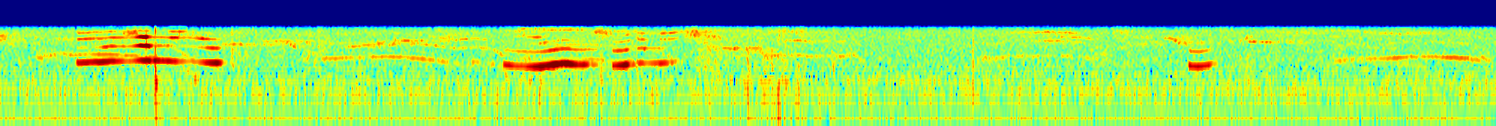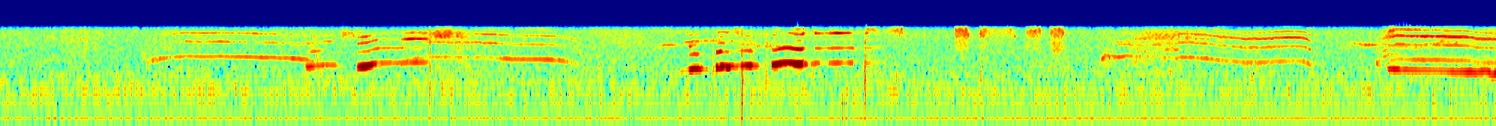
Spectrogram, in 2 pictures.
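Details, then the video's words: Kittens calling: many short, high, arched mews overlapping at an irregular pace, some rising and some falling, with a few louder squeaky cries, over a low indoor background. "my cittens"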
